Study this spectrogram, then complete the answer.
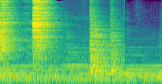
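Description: Dishes and utensils clink during cooking in a kitchen: two or three bright metallic knocks and clatters in quick succession, close by, with a quieter tap just after.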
